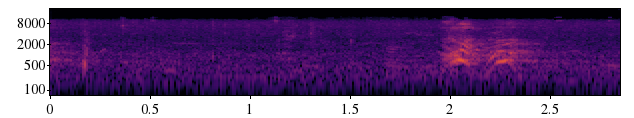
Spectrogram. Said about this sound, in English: The dog is in the direction that we're going in.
